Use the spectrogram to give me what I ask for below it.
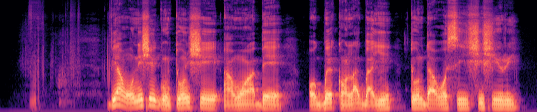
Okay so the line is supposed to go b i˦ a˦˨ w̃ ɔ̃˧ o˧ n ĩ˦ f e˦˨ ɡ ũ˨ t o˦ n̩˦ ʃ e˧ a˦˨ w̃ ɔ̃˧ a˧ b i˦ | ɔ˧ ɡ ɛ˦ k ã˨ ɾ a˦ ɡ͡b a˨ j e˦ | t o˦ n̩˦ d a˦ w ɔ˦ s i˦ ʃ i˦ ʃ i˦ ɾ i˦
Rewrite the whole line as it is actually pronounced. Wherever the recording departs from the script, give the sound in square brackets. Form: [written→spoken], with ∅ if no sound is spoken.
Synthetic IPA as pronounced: b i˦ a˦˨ w̃ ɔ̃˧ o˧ n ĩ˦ [f→ʃ] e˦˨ ɡ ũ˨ t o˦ n̩˦ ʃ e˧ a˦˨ w̃ ɔ̃˧ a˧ b [i˦→ɛ˦] | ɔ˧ [ɡ→ɡ͡b] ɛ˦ k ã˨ [ɾ→l] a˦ ɡ͡b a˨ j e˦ | t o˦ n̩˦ d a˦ w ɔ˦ s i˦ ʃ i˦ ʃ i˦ ɾ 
